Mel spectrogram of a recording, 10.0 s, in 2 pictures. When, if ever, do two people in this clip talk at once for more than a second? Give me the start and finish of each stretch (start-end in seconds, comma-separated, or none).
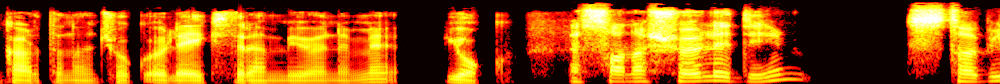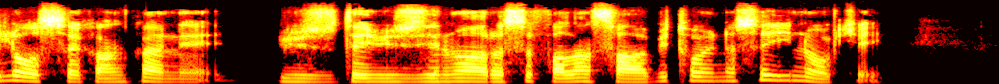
none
